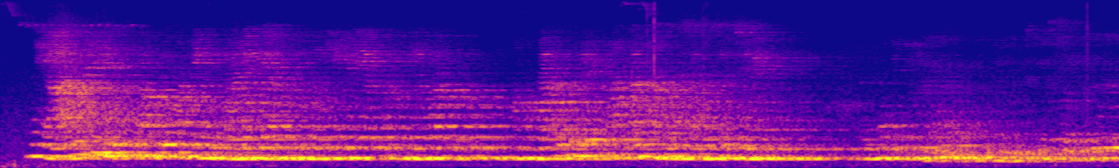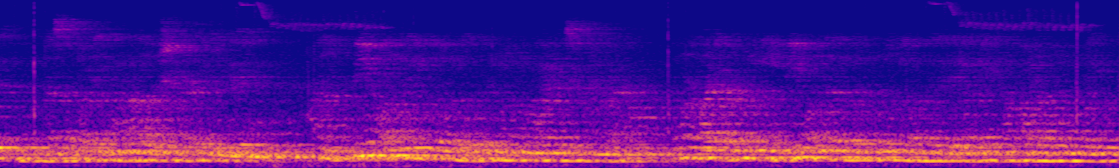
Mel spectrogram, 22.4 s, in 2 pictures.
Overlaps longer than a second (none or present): none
